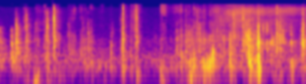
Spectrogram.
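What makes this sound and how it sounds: A hand rubs the pages of an open, water-damaged glossy paper magazine whose pages are stiff and crinkly, then turns a page and presses it flat. Quiet, bright crinkling is broken by sharp, dry crackles, then swells into a broader, steady rustle as the page is turned and smoothed down.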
